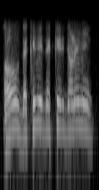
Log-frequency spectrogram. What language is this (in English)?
Odia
